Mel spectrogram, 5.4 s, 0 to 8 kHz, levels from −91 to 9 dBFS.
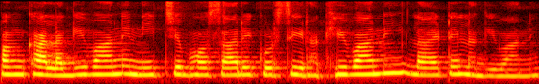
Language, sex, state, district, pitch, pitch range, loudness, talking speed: Hindi, female, Bihar, Kishanganj, 225 Hz, 220-240 Hz, -19 LUFS, 120 wpm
